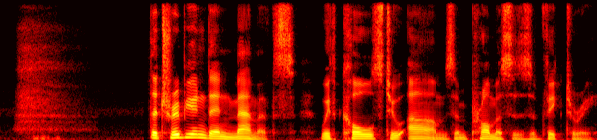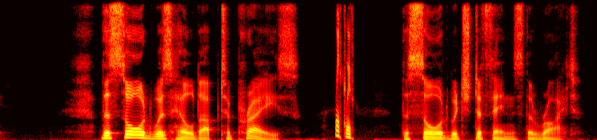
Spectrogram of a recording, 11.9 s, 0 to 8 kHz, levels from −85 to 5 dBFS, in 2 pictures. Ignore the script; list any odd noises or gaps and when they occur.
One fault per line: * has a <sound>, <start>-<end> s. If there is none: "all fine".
* has a sigh, 0.1-1.0 s
* has a chirp, 9.3-9.6 s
